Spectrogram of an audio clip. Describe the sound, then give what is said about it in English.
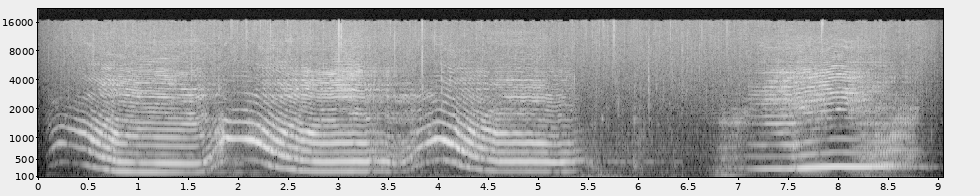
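Whale song recorded at sea: loud, drawn-out tonal calls that sweep smoothly up and down in pitch, followed after a short lull by a lower, wavering moan. “It became popular to listen to the song of the whale, recordings of whales communicating at sea, which sounds something like this.”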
